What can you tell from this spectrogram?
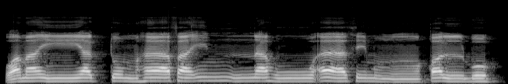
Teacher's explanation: نون ساکن کے بعد یا ہے، یا کے اوپر تشدید ہے تو یہاں غنہ کریں گے، آواز ناک میں چھپائیں گے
